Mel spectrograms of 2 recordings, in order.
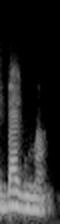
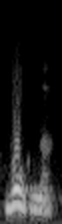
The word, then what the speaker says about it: بجمة: طيب هي ما اسمهاش، هي ما اسمهاش بجمع، اسمها بجمة. اسمها بجمة. ايه؟ بجمة. لازم تنطقوا صح.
